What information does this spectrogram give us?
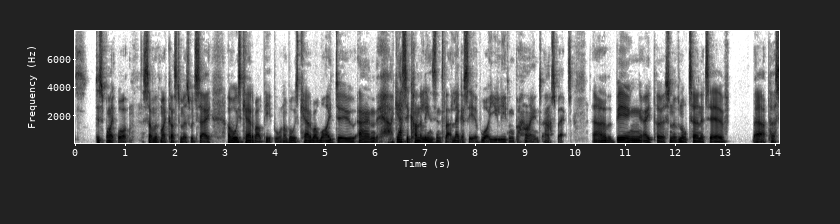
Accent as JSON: {"language": "English", "area": "Wiltshire", "region": "South West England", "country": "United Kingdom", "tie": "born or raised there", "said": "growing up in Wiltshire, where you had RAF Lynham, and RAF Fairford"}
